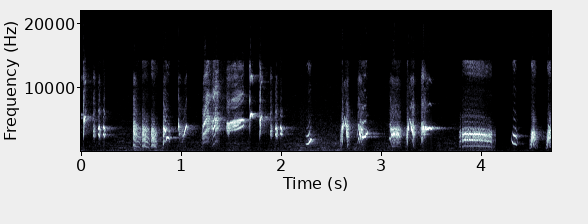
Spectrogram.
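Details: Long-tailed shrike in excited song to provoke replies from other shrikes: a dense, rambling mix of raspy bursts, short whistles and chirps with hardly any pause.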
